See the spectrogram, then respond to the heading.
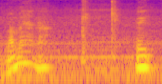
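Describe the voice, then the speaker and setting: Young man, blunt sardonic rant, profane, muttered asides, mid-pitched voice, faint room noise. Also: takes it slowly, creaky. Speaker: vlogger. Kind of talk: casual ranting monologue.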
